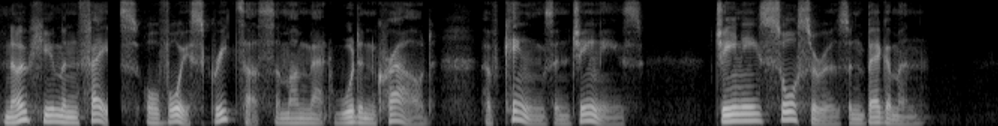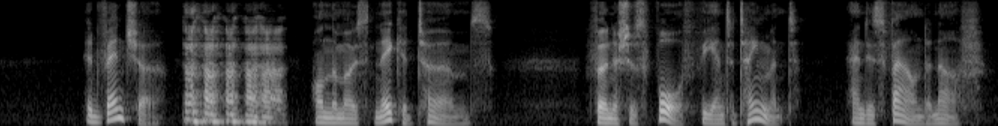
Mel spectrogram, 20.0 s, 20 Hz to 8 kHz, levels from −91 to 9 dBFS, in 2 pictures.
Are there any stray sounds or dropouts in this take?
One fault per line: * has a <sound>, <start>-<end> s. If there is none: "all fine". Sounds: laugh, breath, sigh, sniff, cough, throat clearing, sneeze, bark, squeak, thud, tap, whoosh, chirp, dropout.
* has a dropout, 1.1-1.2 s
* has a laugh, 11.8-12.9 s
